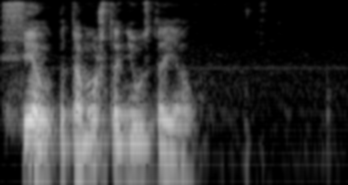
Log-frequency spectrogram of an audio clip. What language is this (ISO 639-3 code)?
rus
